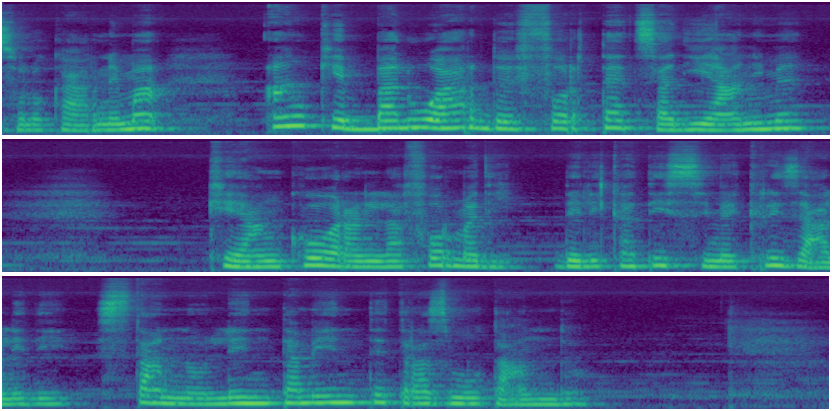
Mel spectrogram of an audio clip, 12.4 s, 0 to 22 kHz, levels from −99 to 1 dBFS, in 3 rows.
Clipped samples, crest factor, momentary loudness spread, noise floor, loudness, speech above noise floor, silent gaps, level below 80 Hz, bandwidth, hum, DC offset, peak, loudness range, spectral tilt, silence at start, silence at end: under 0.1%; 18 dB; 8 LU; -61 dBFS; -29 LUFS; 33 dB; none; -70 dBFS; over 20 kHz; none; under 0.1%; -12 dBFS; 3 LU; -5.5 dB/octave; 0 s; 0.25 s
